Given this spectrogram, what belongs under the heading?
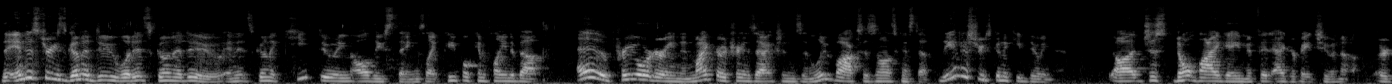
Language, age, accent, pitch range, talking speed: English, 30-49, American, 135-165 Hz, 250 wpm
